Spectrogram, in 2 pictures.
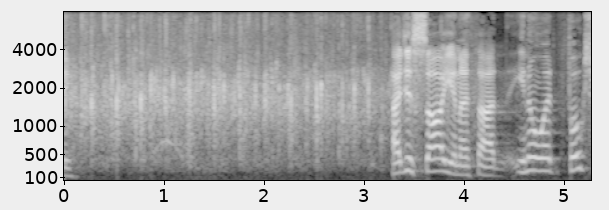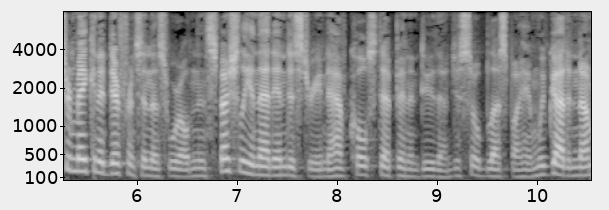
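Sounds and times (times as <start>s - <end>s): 
speech: 0.0s - 0.2s, 3.3s - 10.5s
crowd clapping: 0.0s - 4.0s.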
